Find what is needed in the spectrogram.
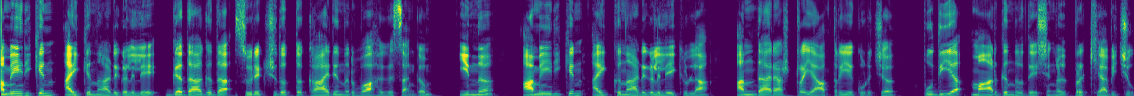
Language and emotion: Malayalam, neutral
